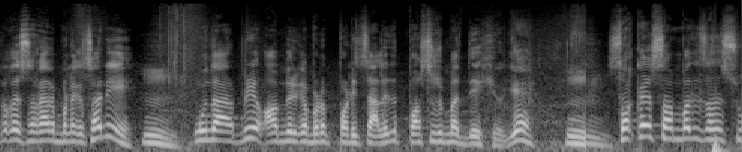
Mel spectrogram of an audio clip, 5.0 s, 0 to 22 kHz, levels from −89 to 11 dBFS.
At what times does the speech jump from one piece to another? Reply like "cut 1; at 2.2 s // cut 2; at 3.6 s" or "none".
cut 1; at 4.0 s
